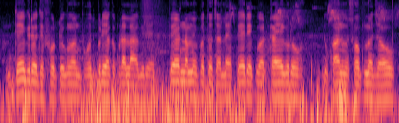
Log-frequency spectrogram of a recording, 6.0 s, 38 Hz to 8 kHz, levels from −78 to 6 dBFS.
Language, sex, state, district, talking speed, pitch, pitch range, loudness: Rajasthani, male, Rajasthan, Churu, 140 wpm, 110 Hz, 105-110 Hz, -19 LUFS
